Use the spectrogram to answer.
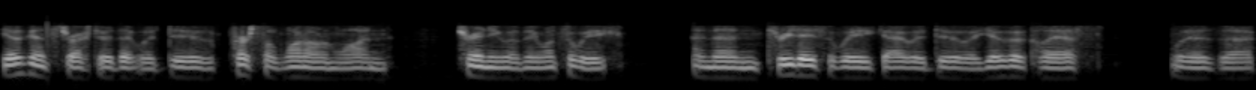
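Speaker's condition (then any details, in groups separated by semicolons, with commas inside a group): Parkinson's disease; right hand tremor at onset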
